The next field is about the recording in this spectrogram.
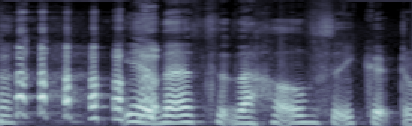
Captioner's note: laughs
